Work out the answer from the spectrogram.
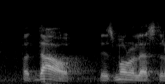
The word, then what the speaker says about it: Tao: This principle of organic growth they call Tao. That's pronounced Dao. If it had an apostrophe after it, it would be pronounced Tao. But Dao is more or less the right pronunciation for that word.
